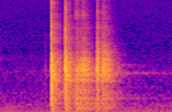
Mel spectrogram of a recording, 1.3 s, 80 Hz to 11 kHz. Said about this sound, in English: Okay, so roll me some d10s, boys. I rolled an 8. Excellent.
